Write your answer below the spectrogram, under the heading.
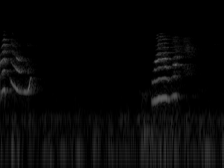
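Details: Talking parrot, said to say mummy and papa, makes a quick falling then rising syllable, a long pause, then a brighter, level, drawn-out harmonic word.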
